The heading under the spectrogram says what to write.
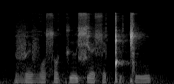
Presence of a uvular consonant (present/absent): absent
